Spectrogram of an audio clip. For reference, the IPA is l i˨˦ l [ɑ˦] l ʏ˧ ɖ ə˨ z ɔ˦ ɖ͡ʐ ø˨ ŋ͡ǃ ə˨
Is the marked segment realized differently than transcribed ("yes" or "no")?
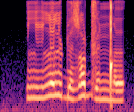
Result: yes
